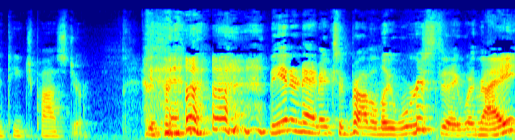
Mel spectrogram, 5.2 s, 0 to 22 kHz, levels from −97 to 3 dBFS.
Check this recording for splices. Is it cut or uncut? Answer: cut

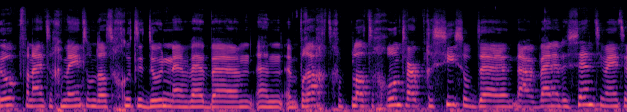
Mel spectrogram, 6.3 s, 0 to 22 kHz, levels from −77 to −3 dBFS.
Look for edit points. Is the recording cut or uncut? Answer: uncut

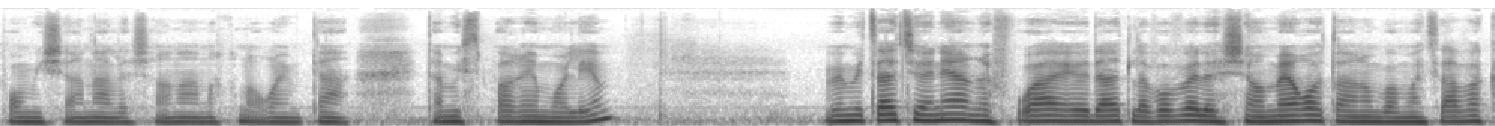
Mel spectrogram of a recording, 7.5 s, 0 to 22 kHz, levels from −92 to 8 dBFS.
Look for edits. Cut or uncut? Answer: uncut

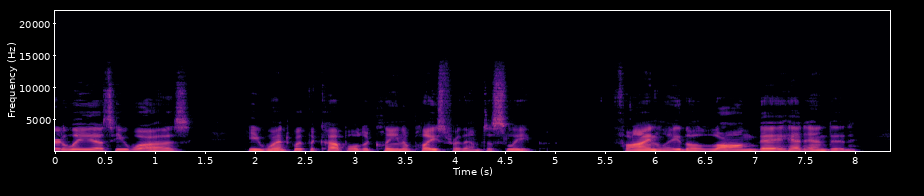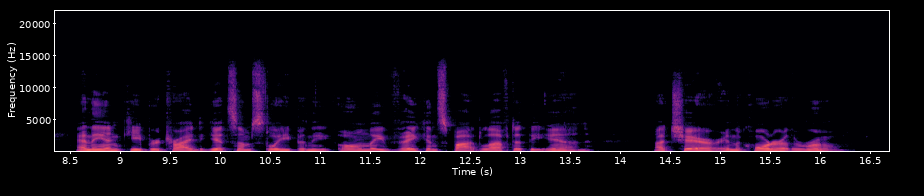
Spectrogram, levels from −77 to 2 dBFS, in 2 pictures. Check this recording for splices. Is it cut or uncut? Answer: uncut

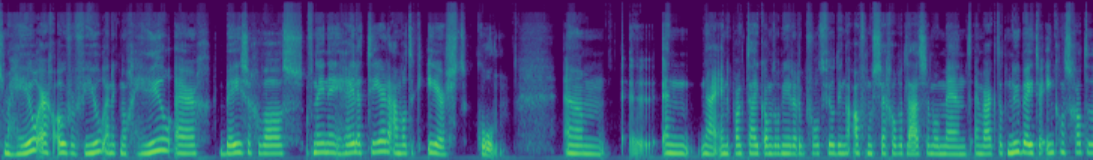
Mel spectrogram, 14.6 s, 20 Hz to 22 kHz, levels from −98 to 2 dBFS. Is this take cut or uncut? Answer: cut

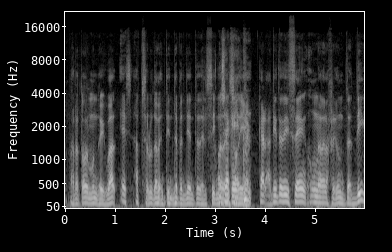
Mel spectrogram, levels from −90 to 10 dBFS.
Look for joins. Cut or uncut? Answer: cut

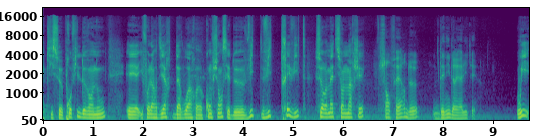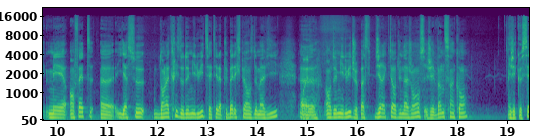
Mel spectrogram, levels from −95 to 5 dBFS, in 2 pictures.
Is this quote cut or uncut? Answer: uncut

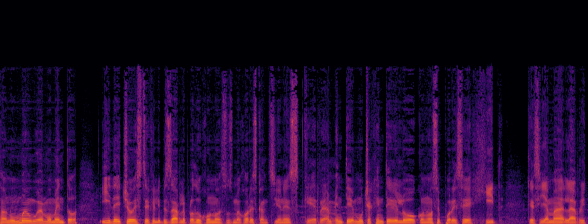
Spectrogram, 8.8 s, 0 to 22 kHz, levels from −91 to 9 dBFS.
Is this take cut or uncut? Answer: uncut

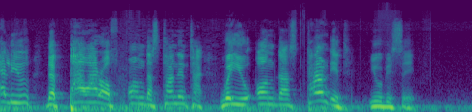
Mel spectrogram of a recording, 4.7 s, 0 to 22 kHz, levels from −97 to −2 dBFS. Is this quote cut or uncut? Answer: uncut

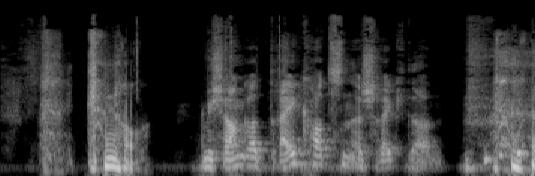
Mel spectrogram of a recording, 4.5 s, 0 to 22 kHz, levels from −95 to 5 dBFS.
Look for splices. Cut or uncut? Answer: uncut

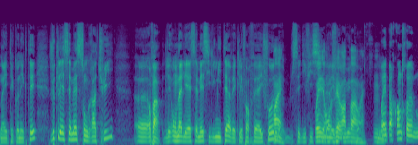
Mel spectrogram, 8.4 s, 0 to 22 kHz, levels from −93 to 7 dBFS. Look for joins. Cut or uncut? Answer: uncut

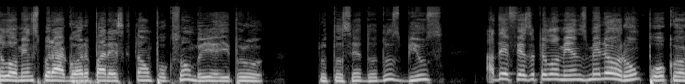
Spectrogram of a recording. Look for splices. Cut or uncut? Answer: cut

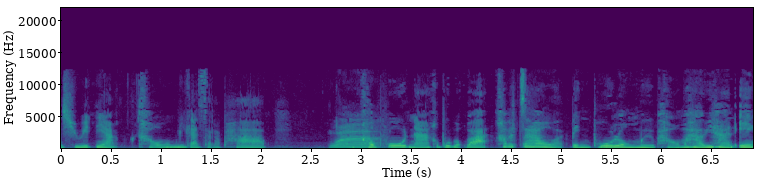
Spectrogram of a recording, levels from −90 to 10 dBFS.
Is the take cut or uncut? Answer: cut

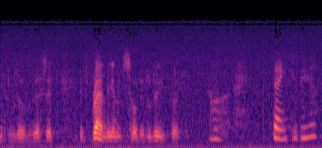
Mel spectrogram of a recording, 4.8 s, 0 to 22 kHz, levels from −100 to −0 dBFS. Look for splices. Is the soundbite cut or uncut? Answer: uncut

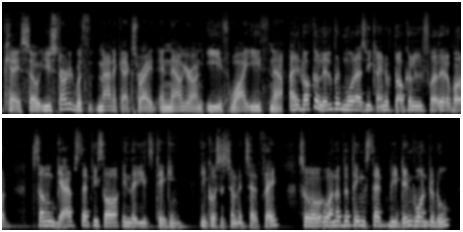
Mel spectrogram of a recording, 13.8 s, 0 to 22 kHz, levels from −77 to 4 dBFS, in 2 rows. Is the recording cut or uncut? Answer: cut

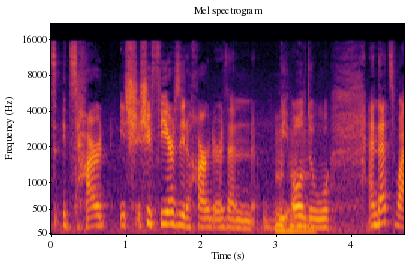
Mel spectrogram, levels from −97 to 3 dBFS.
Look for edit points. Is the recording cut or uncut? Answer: uncut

